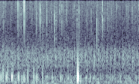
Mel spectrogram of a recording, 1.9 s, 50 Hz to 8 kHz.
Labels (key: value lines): label: biophony, pulse
recorder: SoundTrap 500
